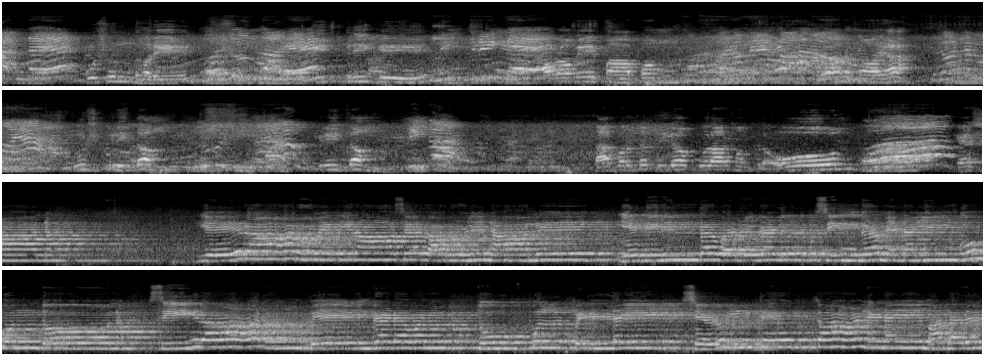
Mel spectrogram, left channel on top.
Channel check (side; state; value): both; different; correlation 0.00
